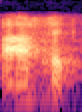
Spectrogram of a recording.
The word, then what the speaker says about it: Offit: Akaren, A-K-A-R-E-N, at Offit Kerman. That's kind of long, but it's spelled like the words off it, and then K-U-R-M-A-N.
